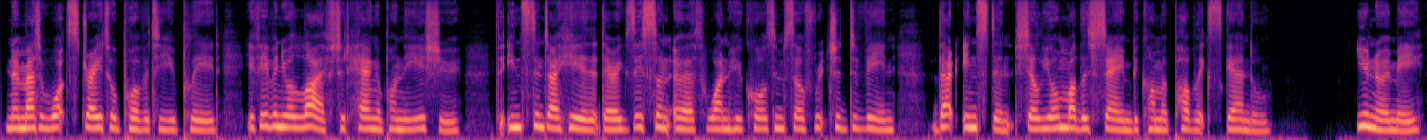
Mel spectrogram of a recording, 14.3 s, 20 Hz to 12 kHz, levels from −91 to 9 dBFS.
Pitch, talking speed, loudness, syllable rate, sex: 215 Hz, 180 wpm, -17 LUFS, 5.4 syllables/s, female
